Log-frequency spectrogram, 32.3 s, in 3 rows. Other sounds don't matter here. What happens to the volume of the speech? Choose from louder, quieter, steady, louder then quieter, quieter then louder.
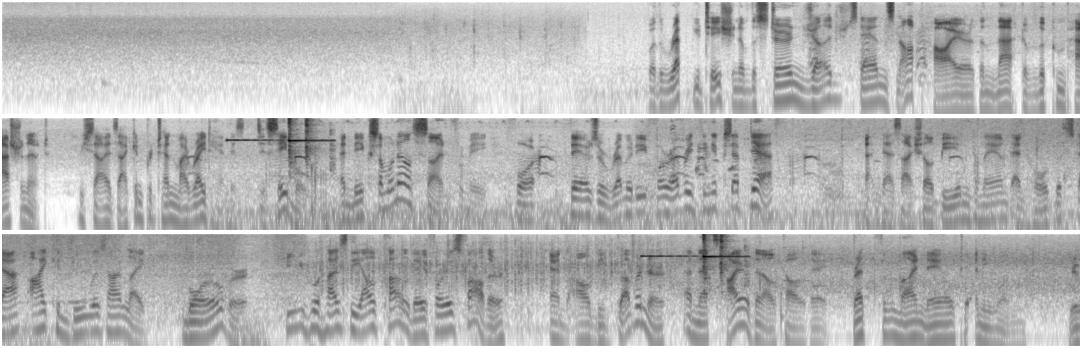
steady.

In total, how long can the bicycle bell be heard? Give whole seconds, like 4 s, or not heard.
2 s.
